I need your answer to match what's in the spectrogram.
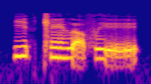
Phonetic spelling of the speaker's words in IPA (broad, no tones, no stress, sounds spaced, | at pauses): i θ ǁ ẽ ð a̰ f ɣ ḛ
